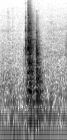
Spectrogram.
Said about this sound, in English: It's noisy out there. Now pull that door.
